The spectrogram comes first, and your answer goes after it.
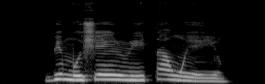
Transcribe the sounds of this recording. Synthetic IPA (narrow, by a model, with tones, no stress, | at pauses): bi˦mo˧ʃe˦n̩˦ɾi˦ta˦˨ŋʷ˨e˨jɔ̃˨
